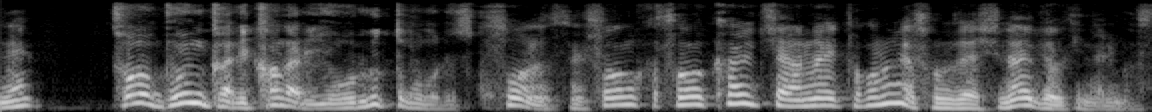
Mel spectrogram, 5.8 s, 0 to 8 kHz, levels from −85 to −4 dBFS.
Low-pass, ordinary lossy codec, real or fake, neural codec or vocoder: 7.2 kHz; none; fake; codec, 16 kHz, 4 kbps, FreqCodec, smaller model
